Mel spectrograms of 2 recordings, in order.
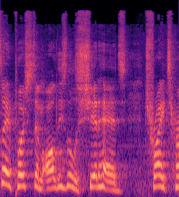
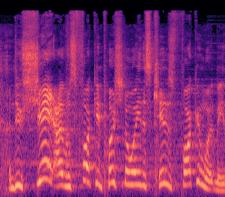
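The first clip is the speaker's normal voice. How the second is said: raised-pitch, mildly heated self-defence; mock indignant protest; 7 semitones higher than usual. Teller defending himself to his friend, mildly indignant.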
